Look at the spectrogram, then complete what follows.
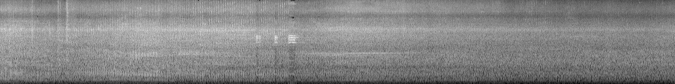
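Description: Street traffic: a motor vehicle engine passes, building up over the first few seconds and then slowly fading, with three short high beeps near the middle.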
